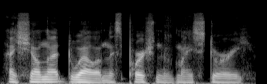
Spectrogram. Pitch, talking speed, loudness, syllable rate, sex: 105 Hz, 225 wpm, -17 LUFS, 5.0 syllables/s, male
